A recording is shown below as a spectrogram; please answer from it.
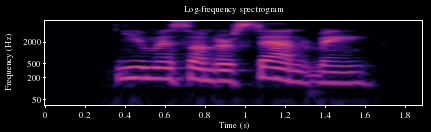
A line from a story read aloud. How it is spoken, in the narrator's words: Kenobi said evenly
